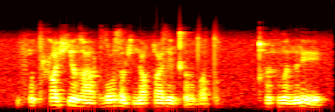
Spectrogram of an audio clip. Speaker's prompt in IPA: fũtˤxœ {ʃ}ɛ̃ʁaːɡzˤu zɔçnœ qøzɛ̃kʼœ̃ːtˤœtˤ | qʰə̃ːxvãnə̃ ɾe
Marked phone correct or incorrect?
incorrect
